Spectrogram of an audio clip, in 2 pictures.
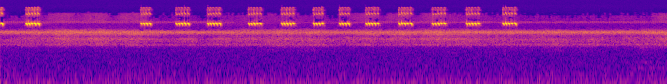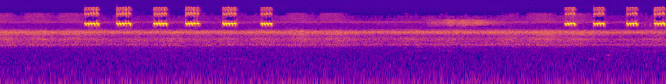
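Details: Cricket singing on a summer night: bright, high pulsed chirps, about two per second, in bursts separated by pauses of several seconds, over a steady lower hum of night insects.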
